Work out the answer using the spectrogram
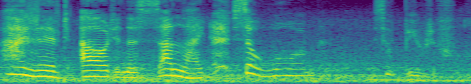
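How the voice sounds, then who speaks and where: A woman's voice: lowish voice, expressive, takes it slowly, noisy background. An actress playing a frightened, reclusive old woman afraid of death in a radio drama, tremulous and pleading. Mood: wistful.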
